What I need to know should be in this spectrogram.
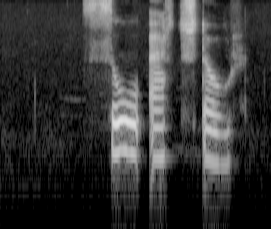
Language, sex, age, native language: Icelandic, female, 8, Icelandic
